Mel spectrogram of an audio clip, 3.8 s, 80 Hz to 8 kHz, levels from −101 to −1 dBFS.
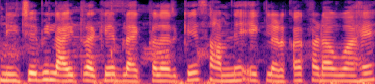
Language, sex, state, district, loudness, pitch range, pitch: Hindi, female, Chhattisgarh, Rajnandgaon, -17 LUFS, 205-225 Hz, 215 Hz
